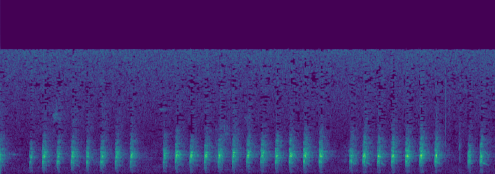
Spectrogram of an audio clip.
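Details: Grey heron feeding calls from well-grown chicks in the nest, with adults: a rapid run of harsh, clicking, ticking calls, about three or four a second, in bursts with short pauses between.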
